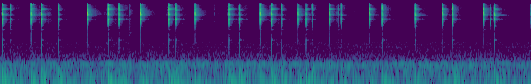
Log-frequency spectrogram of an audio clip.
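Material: Plastic.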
